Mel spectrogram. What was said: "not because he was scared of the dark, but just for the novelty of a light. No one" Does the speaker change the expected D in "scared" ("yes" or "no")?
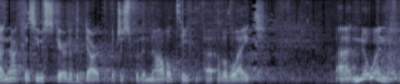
no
